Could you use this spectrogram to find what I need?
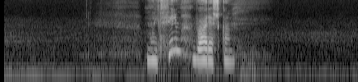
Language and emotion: Russian, sad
